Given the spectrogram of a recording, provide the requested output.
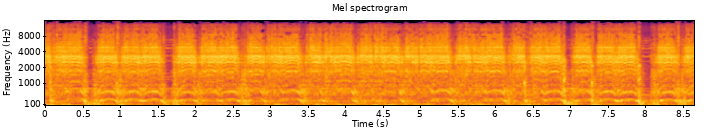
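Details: Diesel vibratory roller compactor, sitting 30 years, new starter: steady churning crank with uneven puffs and catches that never settle into a run; ether added while cranking; very close to starting but won't keep going.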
